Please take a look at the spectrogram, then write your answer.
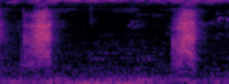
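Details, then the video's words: Two brief, rough, hissing screeches from a jungle myna, about two seconds apart, against low rumbling background noise. "ঝুটি শালিকী | ঝুটি মইনা | Jungle Myna"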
